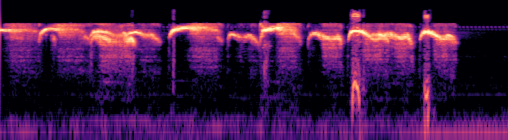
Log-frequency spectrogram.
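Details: Pallid swift pair cuddling at night inside their nest at a school in Jerez de la Frontera, Cádiz, Spain, picked up by a nest webcam: shrill, buzzy screeching trills, about seven bursts that waver and fall, with a couple of sharp clicks.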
